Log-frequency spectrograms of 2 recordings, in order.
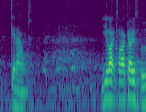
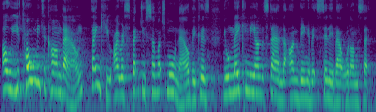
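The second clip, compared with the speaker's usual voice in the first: sarcastic gratitude; 3 semitones higher than usual. Pretend. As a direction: lay on the mock gratitude thickly. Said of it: "to somebody and it worked?".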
